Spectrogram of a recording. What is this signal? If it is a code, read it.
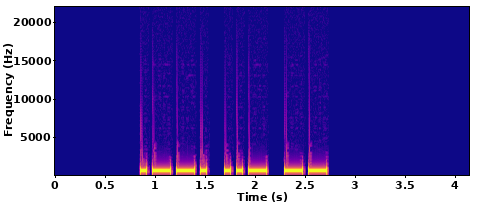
Morse code, heard as a keyed tone, about 20 wpm, 700 Hz. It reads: PUM
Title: Build A Word - 1 Letter At A Time - 3 to 5-Letter Words - 20wpm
